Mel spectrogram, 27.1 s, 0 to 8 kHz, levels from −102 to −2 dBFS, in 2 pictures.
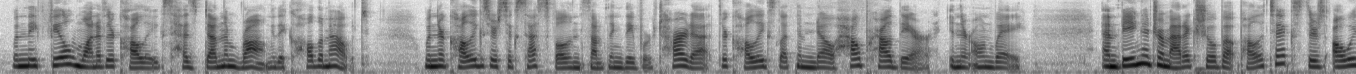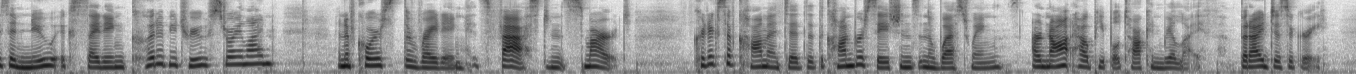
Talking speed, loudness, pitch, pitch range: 190 wpm, -22 LUFS, 205 Hz, 185-230 Hz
